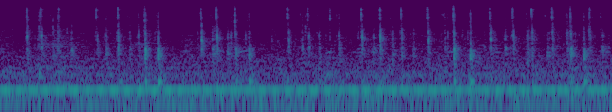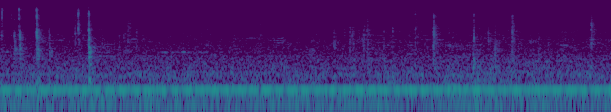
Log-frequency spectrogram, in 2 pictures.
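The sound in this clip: Rapid typing on a computer keyboard: dense bursts of sharp keystroke clicks over a steady low hum, thinning to sparse taps in the second half.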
